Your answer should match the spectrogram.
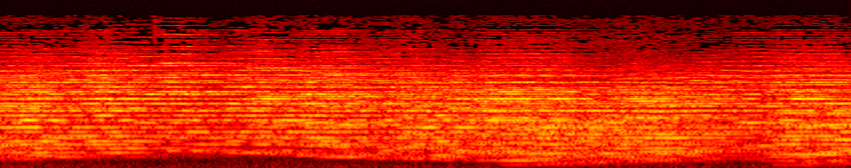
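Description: The Methuen Great Organ, a large concert pipe organ, being played: full sustained chords at a steady level, with a lower voice stepping downward through the middle and new bass notes entering around four seconds in.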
